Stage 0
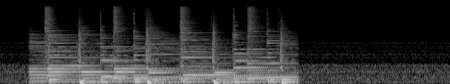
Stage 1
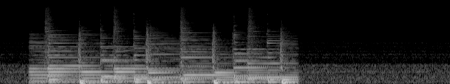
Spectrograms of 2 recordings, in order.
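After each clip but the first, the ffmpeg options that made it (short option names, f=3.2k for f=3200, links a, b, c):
-af "lowpass=f=2.6k:p=1,volume=-1.5dB"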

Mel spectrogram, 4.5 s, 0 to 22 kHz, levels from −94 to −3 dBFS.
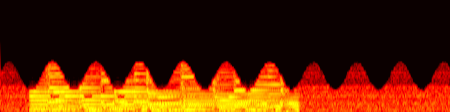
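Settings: -af "afftfilt=real='re*lt(hypot(re,im),0.447)':imag='im*lt(hypot(re,im),0.447)':win_size=1024:overlap=0.75,afftfilt=real='re*lt(b*sr/1024,740*pow(2200/740,0.5+0.5*sin(2*PI*2.3*pts/sr)))':imag='im*lt(b*sr/1024,740*pow(2200/740,0.5+0.5*sin(2*PI*2.3*pts/sr)))':win_size=1024:overlap=0.75,volume=2dB"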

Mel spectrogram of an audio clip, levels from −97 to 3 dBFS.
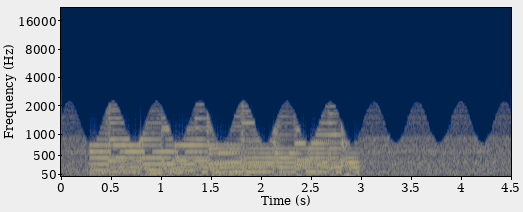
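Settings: -af "alimiter=level_in=1dB:limit=-24dB:level=0:latency=1:release=46,volume=-1dB,volume=2dB"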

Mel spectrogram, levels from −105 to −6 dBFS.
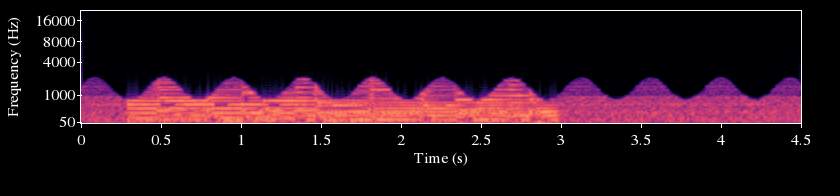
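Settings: -af anull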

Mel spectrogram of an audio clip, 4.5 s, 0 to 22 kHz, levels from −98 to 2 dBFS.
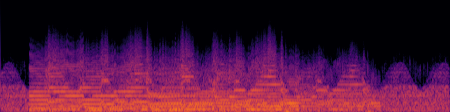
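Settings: -filter_complex "[0:a]aecho=1:1:820:0.447,acrossover=split=260[a][b];[b]asoftclip=type=tanh:threshold=-34dB[c];[a][c]amix=inputs=2:normalize=0"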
